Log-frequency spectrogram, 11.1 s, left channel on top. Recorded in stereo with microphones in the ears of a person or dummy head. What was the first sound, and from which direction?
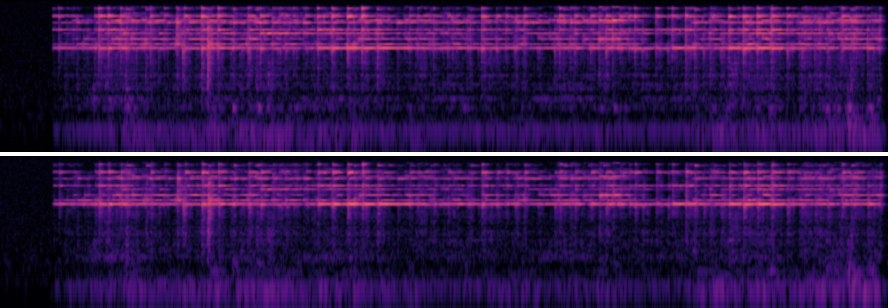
A bell, 80° left.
